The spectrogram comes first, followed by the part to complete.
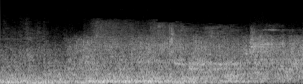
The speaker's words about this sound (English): The guild ship is firing on us. Our shields are holding.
